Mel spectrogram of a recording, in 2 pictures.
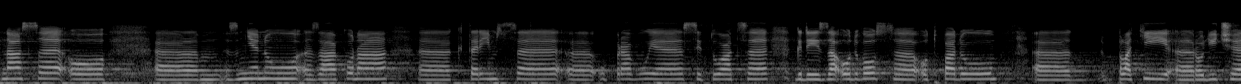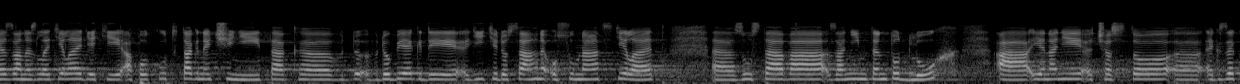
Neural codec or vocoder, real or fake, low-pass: none; real; 7.2 kHz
